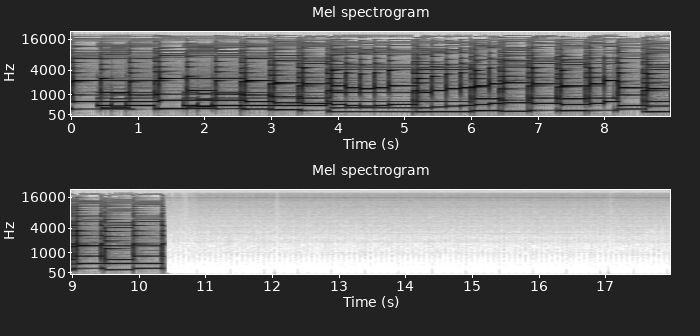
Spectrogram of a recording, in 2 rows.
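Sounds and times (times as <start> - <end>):
minuet: 0.0 - 10.4.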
